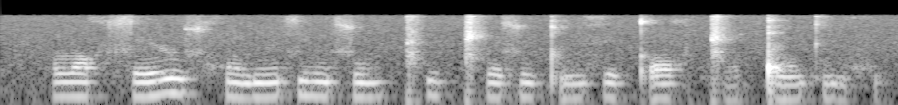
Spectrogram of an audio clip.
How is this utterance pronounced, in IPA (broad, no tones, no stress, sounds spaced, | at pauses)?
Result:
l ɒ x s e ɭ u s x õ ʎ ĩ s j ĩ s u ʎ ǁʰ ʉ ǁʰ ɘ s ʉ tʼ ʉ x e kʼ ɔ x ɡ͡ǁ ɔ ǃ õ kʼ i xʷ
